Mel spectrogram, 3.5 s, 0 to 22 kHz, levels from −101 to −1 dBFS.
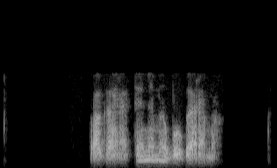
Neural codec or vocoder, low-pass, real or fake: vocoder, 22.05 kHz, 80 mel bands, WaveNeXt; 3.6 kHz; fake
